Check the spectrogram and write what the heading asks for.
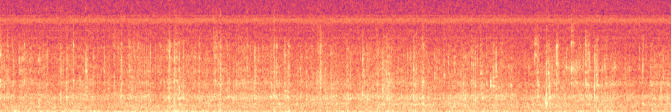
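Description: Faint irregular clicking and rumble of model railway goods wagons' wheels running over the track as the train rolls past.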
